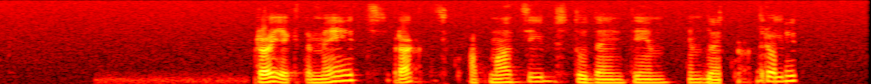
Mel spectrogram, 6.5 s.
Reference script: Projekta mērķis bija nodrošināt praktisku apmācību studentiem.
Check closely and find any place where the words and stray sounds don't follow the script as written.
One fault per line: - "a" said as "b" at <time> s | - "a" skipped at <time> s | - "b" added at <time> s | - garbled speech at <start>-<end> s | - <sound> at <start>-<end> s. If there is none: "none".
- "bija nodrošināt" skipped at 2.9 s
- garbled speech at 5.1-6.0 s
